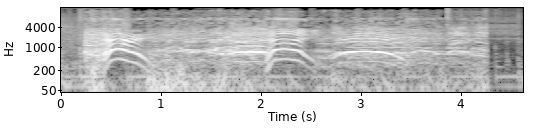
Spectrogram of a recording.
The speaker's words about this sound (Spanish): agricultores que se concentraban a las puertas de la Asamblea, unas 200 personas, bloqueaban ayer por la tarde las entradas y salidas del Parlamento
